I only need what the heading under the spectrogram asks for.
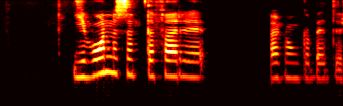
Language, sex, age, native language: Icelandic, female, 11, Icelandic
